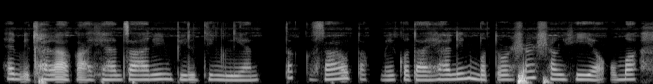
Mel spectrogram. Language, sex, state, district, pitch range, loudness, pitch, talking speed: Mizo, female, Mizoram, Aizawl, 210-230 Hz, -22 LUFS, 220 Hz, 190 wpm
